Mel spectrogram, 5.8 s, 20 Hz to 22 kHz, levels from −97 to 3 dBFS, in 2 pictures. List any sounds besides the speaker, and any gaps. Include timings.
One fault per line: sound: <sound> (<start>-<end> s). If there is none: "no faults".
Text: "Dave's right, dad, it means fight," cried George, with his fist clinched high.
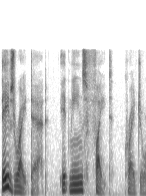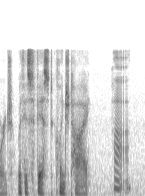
sound: laugh (5.2-5.6 s)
